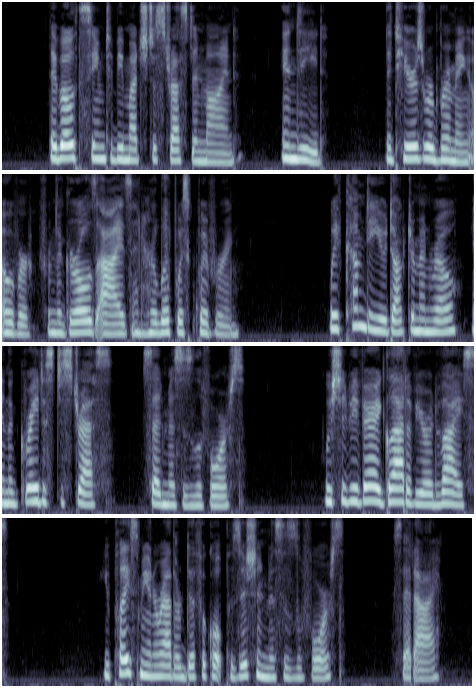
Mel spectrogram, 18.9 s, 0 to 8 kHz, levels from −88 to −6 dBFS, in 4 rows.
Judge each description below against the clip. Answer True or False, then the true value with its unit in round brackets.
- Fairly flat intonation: False (3.5 semitones)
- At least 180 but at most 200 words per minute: True (190 wpm)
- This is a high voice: True (195 Hz)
